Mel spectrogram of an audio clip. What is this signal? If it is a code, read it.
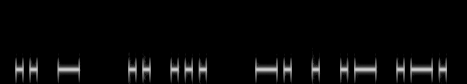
Morse code, heard as a keyed tone, about 17 wpm, 700 Hz. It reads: IT IS NEAR
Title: Sentences from Top 1000 Words - Review Part 1 - 17wpm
